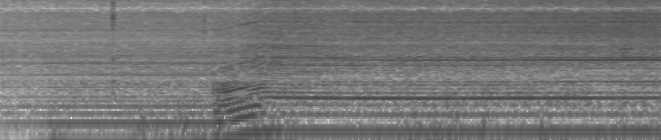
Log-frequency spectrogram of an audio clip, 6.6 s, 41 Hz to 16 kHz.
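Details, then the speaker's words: Honda ES6500 two-cylinder liquid-cooled generator after oil pump seal and rotor bearing replacement, running with no load and auto idle off at about 5% THD: engine catches with a brief rev, then settles into a steady, even, smooth drone with no knocks or misses. "sitting at about 5% THD without a load. Such a smooth running machine."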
